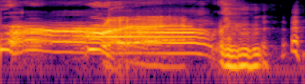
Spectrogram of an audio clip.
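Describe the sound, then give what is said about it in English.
A voice imitates the long, drawn-out dying groan of a husband in a TV show, held steady and loud for about two seconds, then trailing into a wavering, faltering moan that ends in a couple of short gasps. “And just like a long drawn out.”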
